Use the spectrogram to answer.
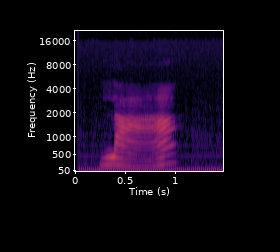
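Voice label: "lia", pinyin, third tone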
